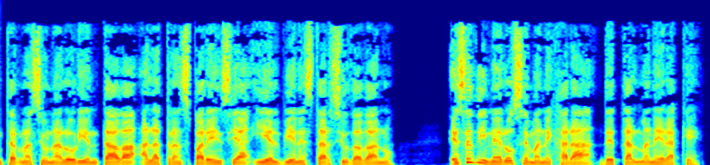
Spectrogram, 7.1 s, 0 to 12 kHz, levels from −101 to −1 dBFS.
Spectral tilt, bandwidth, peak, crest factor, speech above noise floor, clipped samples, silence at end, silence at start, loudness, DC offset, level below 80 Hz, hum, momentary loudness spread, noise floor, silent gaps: -4.5 dB/octave; 11 kHz; -6 dBFS; 18 dB; 49 dB; under 0.1%; 0.15 s; 0 s; -22 LUFS; under 0.1%; -60 dBFS; none; 4 LU; -71 dBFS; none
